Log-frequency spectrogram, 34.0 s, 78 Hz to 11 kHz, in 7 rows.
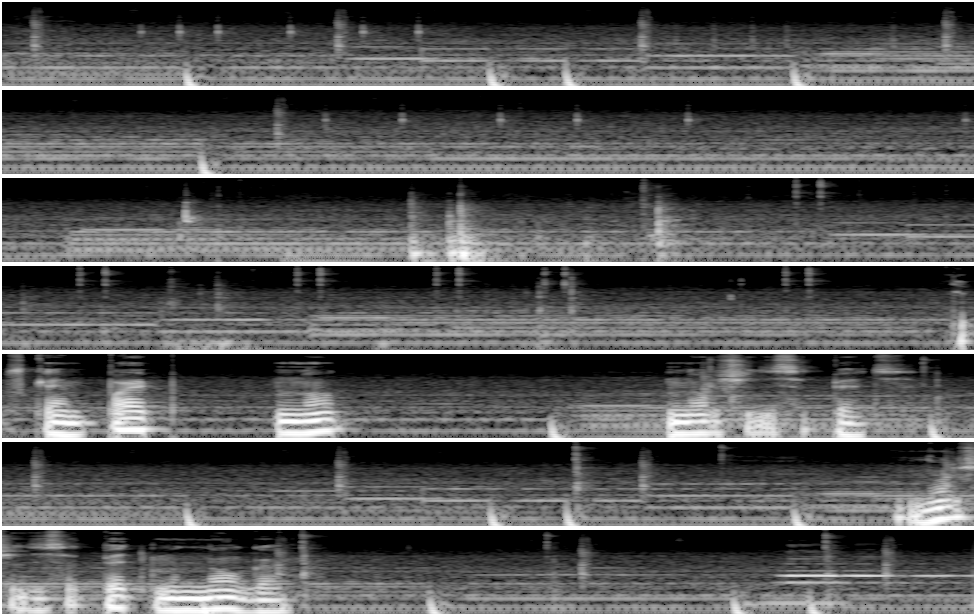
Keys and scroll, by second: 15.6 Escape.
